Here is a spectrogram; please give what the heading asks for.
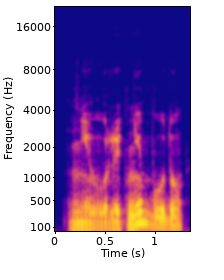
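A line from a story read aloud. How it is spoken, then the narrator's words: Snort. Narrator (Russian): хмыкнул он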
